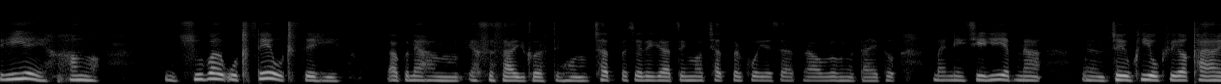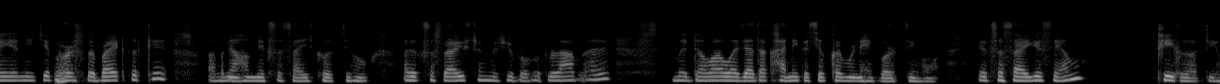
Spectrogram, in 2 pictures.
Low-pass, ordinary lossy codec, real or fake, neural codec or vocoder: none; none; fake; codec, 16 kHz, 0.5 kbps, FunCodec, trained on Chinese and English, 25 frames a second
